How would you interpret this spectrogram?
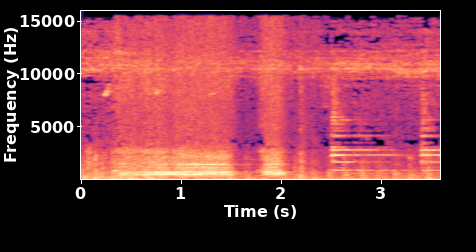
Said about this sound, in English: That's the steamboat whistle. Also, you could, if you get on the Mark Twain, you can actually ask them. Like this? You can ask them if you could do the whistle, and they'll let you do it.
